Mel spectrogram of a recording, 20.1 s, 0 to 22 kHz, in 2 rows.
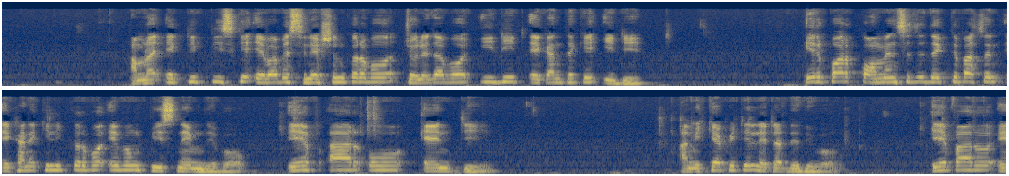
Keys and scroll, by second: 2.5 Home, 12.7-14.8 typing, 16.7-18.0 typing, 18.5 Caps_Lock, 19.0-20.0 typing.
